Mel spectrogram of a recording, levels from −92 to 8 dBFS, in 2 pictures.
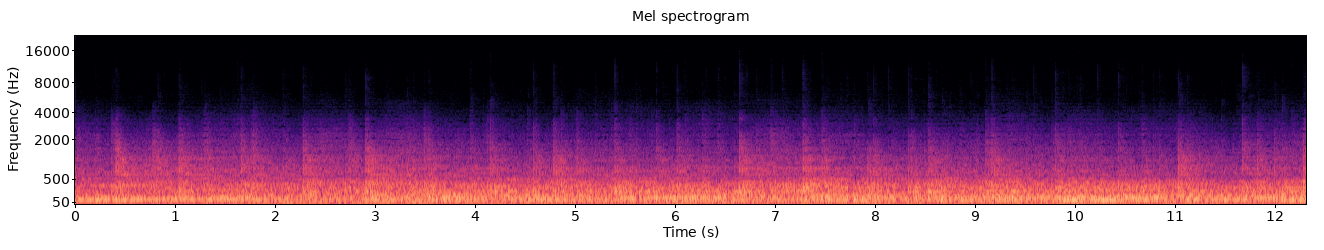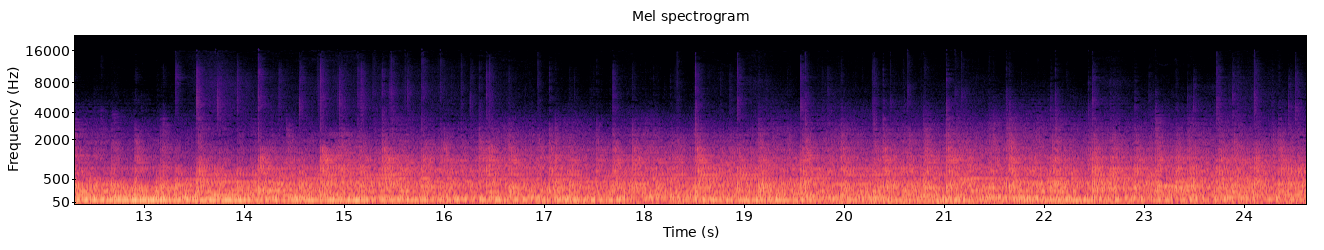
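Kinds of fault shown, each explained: No technical faults are audible anywhere in this everyday-sound recording.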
